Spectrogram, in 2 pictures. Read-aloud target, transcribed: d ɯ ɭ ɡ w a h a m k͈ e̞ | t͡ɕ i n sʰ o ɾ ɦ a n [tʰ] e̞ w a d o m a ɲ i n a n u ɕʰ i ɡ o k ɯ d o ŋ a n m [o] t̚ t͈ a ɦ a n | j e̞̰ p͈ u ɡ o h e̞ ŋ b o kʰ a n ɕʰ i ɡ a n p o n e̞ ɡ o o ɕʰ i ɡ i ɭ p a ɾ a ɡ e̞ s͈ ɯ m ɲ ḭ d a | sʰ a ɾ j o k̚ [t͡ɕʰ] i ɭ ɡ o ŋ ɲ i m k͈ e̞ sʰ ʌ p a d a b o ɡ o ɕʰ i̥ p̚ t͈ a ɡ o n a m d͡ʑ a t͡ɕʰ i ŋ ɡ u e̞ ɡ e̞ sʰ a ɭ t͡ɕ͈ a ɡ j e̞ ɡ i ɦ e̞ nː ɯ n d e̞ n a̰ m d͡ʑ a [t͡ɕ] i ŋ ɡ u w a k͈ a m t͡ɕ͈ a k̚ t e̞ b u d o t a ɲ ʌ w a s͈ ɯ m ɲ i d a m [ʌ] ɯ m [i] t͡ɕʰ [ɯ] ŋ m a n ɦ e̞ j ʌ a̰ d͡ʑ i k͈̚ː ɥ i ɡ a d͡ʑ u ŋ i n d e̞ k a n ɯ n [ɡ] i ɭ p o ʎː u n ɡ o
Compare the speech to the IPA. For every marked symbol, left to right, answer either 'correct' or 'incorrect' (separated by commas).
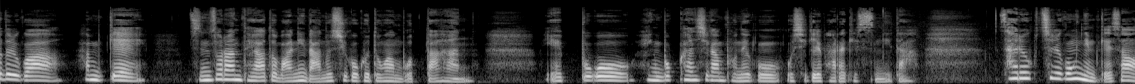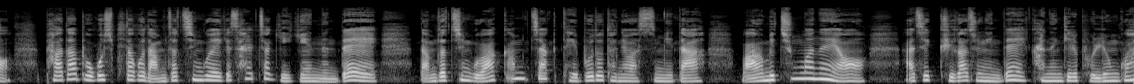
incorrect, correct, correct, incorrect, incorrect, correct, incorrect, correct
